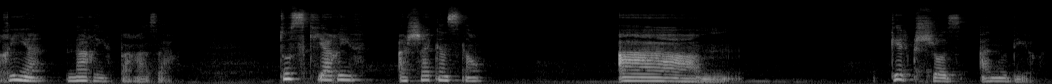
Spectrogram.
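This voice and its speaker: With a slight non-native accent, a woman speaks at a very slow pace in a fairly low pitch, with ordinary pitch variation and long, frequent pauses. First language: not French (speaking French). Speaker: life coach and therapist. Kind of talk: vlog monologue. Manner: hesitant, many fillers.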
